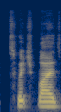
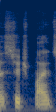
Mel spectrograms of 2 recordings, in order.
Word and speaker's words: Stitchblades: Stitchblade says, "Do we say his name is Stitchblades or Switchblades?" Initially, when I saw his name, I did think of it Switchblades, but I read it as Stitchblades, so Stitchblades it is.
